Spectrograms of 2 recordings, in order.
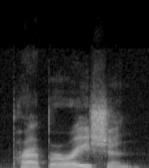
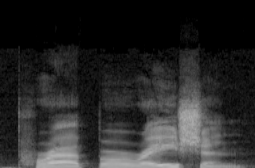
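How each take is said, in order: First: The word is said at normal speed. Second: The word is said slowly.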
